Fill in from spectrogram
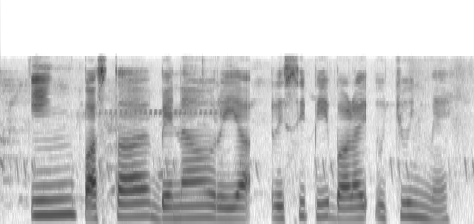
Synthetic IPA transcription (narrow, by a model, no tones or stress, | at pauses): iɲpast̪abɛnawɾɛjaʔ | ɾesipibaɽajut͡ʃuɲmɛ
